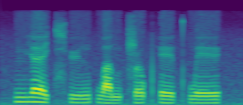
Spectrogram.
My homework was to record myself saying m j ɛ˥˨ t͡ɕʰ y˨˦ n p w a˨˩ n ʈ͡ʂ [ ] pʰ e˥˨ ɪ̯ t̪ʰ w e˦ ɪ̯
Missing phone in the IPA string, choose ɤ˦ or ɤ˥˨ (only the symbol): ɤ˦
